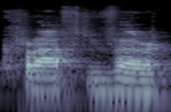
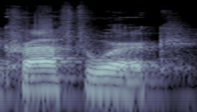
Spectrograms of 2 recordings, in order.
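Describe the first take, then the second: First: The name is said with German-like sounds. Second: The name is said with English sounds. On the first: "the correct pronunciation, which is like Kraftwerk or something" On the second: "I don't speak German"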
